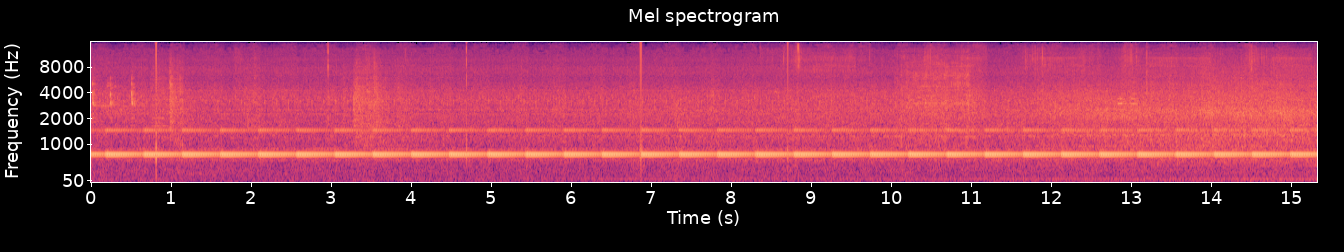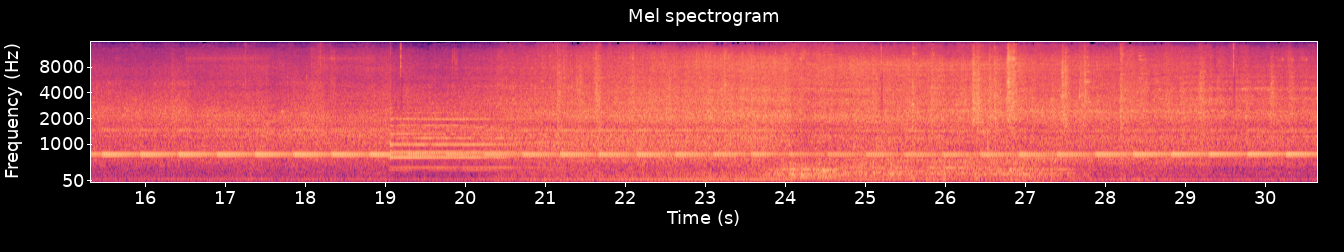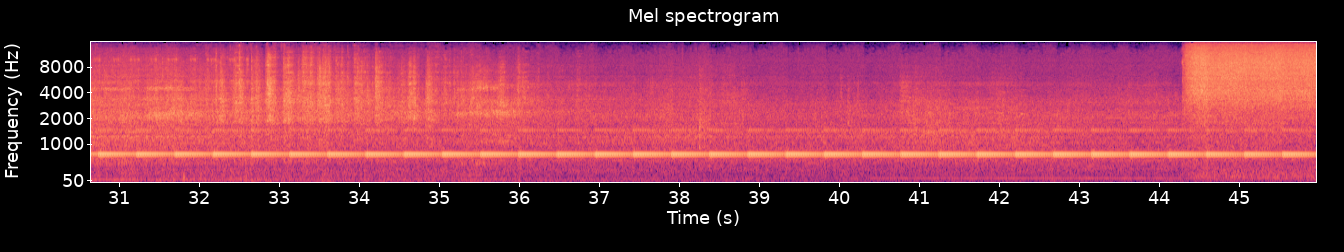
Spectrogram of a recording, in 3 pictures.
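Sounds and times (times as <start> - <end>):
level crossing alarm ding: 0.0 - 23.8, 36.3 - 45.9
clicking train wheels: 0.0 - 45.9
train engine rumble: 0.0 - 45.9
train electronic horn: 12.7 - 13.4, 17.8 - 23.8.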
